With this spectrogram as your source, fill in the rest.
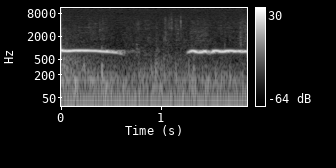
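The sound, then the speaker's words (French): Two long, steady owl hoots, each a pure sustained tone, separated by a short pause. The calls are clear, with no one speaking. “Planqués dans les fourrés comme des sioux, imitant le cri de la chouette ou du hibou pour communiquer, les Blancs surgissent d'un coup en hurlant « Rambard !»”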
